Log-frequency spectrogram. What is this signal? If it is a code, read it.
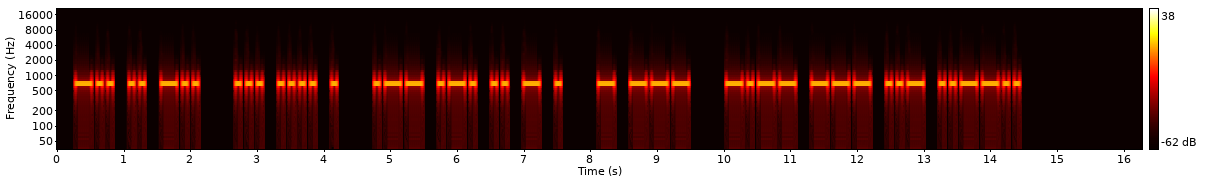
Morse code, heard as a keyed tone, about 15 wpm, 700 Hz. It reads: DID SHE WRITE TO YOU?
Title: Sentences from Top 1000 Words - Review Part 1 - 15wpm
